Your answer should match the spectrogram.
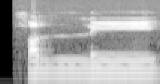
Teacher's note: نصلی، نصلی صاد کو موٹا پڑھیں گے. صلی یا مدہ ہے، ایک الف کے برابر کھینچ کر پڑھیں گے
